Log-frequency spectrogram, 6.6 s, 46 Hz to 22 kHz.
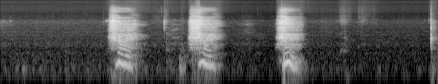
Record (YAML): exhalation_length: 6.6 s
exhalation_amplitude: 32768
exhalation_signal_mean_std_ratio: 0.33
survey_phase: alpha (2021-03-01 to 2021-08-12)
age: 45-64
gender: Female
wearing_mask: 'No'
symptom_none: true
smoker_status: Prefer not to say
respiratory_condition_asthma: false
respiratory_condition_other: false
recruitment_source: REACT
submission_delay: 1 day
covid_test_result: Negative
covid_test_method: RT-qPCR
